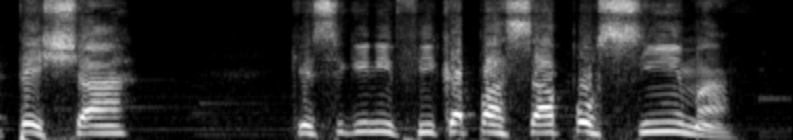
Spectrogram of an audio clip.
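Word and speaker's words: פסח: Páscoa vem do hebraico em hebraico a pronúncia é fechar que significa passar por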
